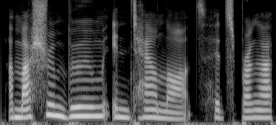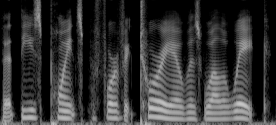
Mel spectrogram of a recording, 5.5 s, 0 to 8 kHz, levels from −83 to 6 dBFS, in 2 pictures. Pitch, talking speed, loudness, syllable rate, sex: 180 Hz, 185 wpm, -19 LUFS, 4.8 syllables/s, female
